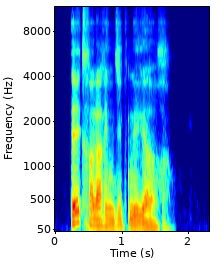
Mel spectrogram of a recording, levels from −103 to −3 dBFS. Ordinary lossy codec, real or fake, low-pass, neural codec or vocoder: Opus, 16 kbps; fake; 10.8 kHz; codec, 32 kHz, 1.9 kbps, SNAC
